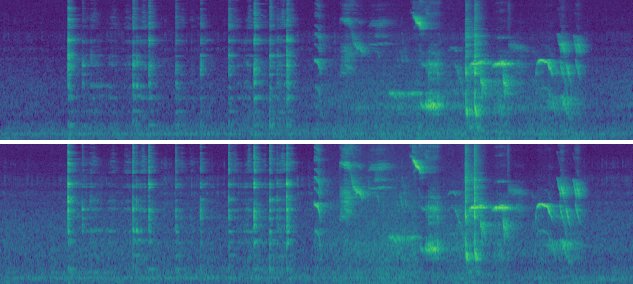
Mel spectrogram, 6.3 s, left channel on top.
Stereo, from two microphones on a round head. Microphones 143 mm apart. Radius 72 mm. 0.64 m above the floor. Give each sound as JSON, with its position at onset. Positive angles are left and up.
{"t": 0.7, "sound": "a clink", "side_deg": -35, "distance_m": 1.4}
{"t": 3.1, "sound": "a bird", "side_deg": -85, "distance_m": 0.6}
